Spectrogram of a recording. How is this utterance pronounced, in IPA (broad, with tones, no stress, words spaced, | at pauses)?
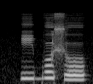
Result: i˦ bo˦ʃo˧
